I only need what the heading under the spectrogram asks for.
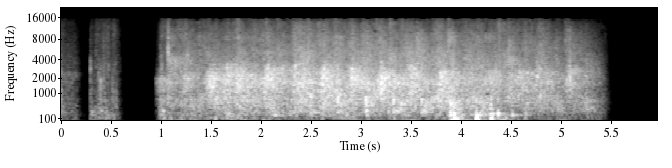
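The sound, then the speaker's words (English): A crowd breaks into sustained applause for a speaker after an evening message, dense overlapping claps holding at a steady, fairly loud level for about four and a half seconds after two brief opening bursts, then cutting off. “You want to give him another round of applause?”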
